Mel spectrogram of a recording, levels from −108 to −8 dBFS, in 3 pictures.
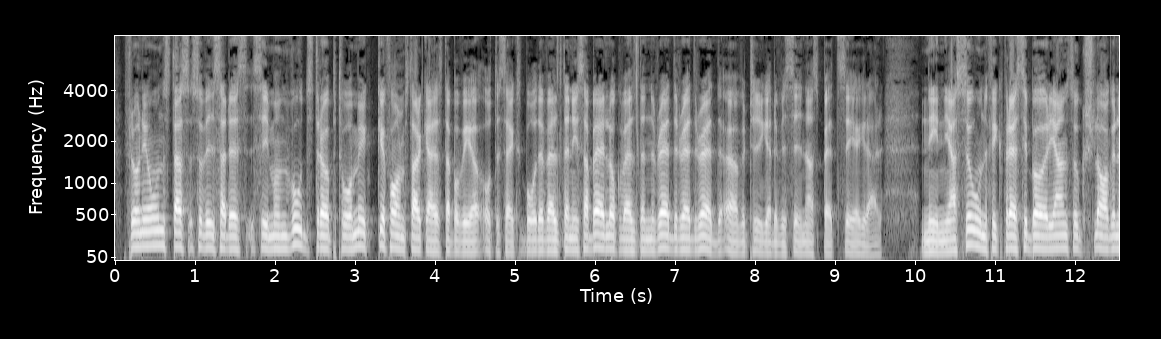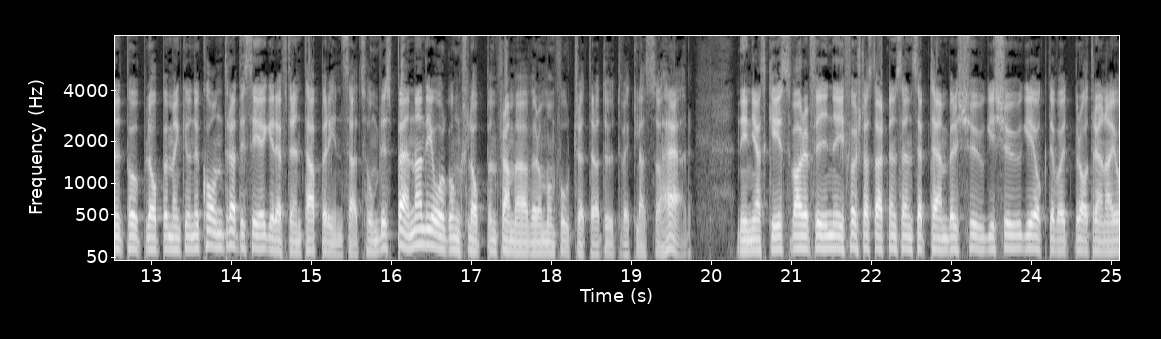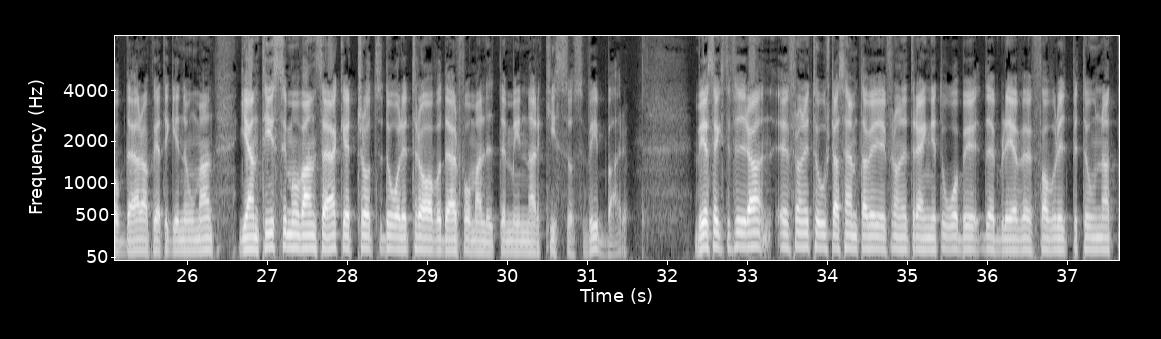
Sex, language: male, Swedish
